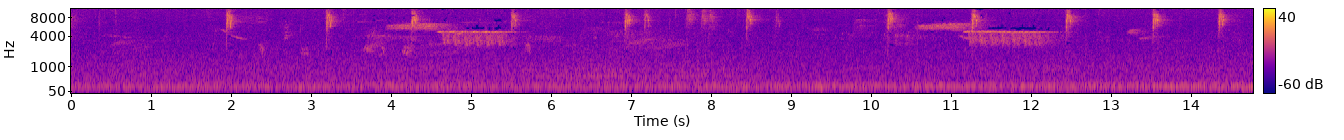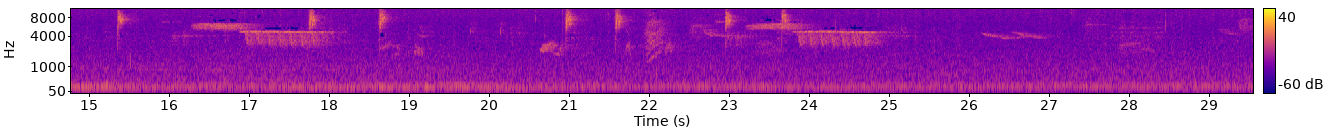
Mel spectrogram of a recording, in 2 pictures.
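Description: Birdsong: a short buzzy chirp phrase repeated about every six seconds, with sharp single high chirps in between, over a low steady background noise.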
